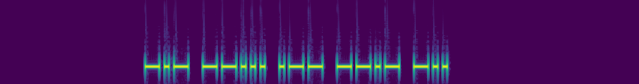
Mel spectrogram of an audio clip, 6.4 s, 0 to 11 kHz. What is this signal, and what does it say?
Morse code, heard as a keyed tone, about 25 wpm, 700 Hz. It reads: K7WQD
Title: USA Call Signs - 5 Characters - 25wpm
